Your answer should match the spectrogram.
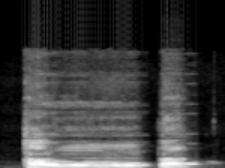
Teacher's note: اخفا میں نون کی آواز کو چھپا کے غنے سے پڑھنا ہے، یعنی نون کے مخرج کو زبان کی نوک لگنے نہیں دینا، نون نہیں نکلنا، کلیئر نون نہیں نکلنا، منہ کھول کے زبان کو نیچے پکڑ لینا، نہیں تو اوپر جا کے مسروڑی کو ٹچ ہوئی تو نون نکل جاتا، نہیں نکلنے دینا۔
